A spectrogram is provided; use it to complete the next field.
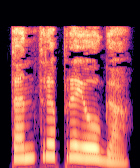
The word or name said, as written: ತಂತ್ರಪ್ರಯೋಗ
